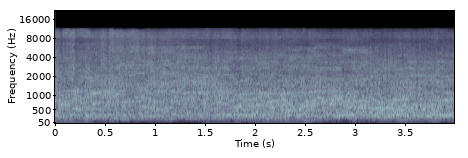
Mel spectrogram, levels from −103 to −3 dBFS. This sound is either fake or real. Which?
fake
